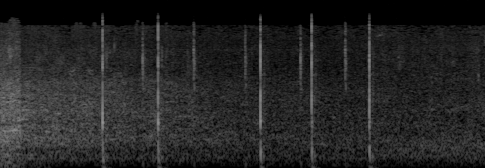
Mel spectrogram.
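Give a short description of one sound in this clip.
A tennis ball bounces on a hard court several times.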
